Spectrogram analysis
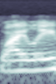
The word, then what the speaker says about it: Willey: It's Wiley, but it looks Wiley. like it's spelled Willie.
